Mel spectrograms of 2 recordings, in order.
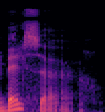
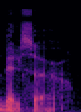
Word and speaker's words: belles-sœurs: Same rule here, S and S, but you don't pronounce it. Une belle-sœur, des belles-sœurs, okay? Une belle-sœur, des belles-sœurs.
